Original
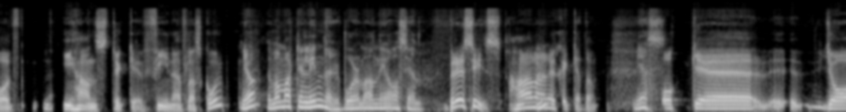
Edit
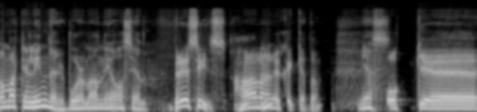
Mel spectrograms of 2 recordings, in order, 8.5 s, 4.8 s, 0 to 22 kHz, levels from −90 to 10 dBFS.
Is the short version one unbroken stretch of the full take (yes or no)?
yes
